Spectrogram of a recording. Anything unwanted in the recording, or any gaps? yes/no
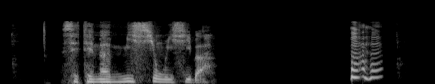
yes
